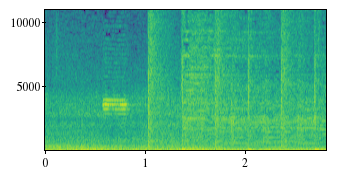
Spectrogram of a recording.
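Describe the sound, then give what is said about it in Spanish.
Busy city traffic in Lima roars steadily, with a low engine rumble, passing vehicles and a brief high horn-like tone early on, loud and continuous without any voices. “¿O harto del tráfico de Lima?”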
